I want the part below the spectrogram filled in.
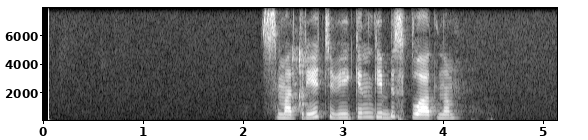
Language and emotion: Russian, neutral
